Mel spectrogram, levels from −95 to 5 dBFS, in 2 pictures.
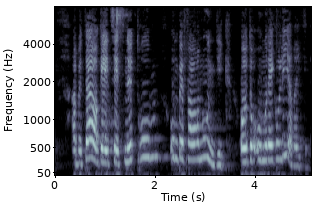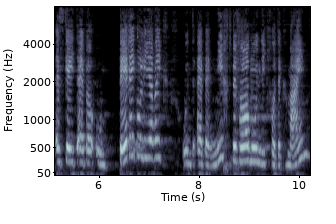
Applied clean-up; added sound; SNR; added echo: classical method WPE with log-MMSE.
